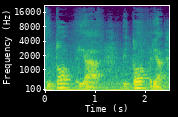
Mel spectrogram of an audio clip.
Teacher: O A sendo mais longo dá uma pista pra gente de que ele é a base da sílaba e assim ele é a vogal e não a semivogal. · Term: ditongo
